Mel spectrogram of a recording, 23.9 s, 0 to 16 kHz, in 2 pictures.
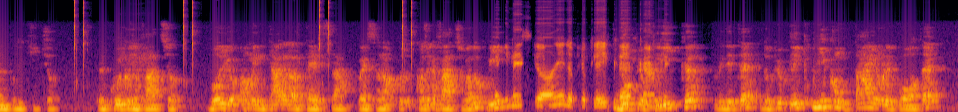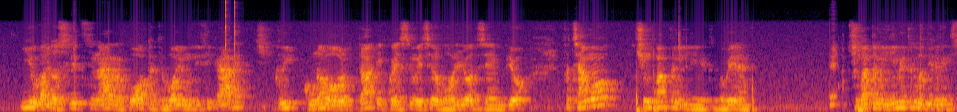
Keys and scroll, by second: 2.7 Escape, 21.0 Return.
